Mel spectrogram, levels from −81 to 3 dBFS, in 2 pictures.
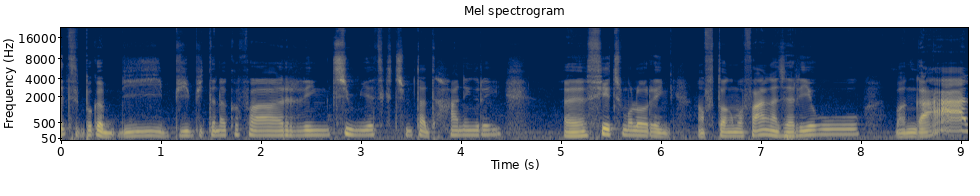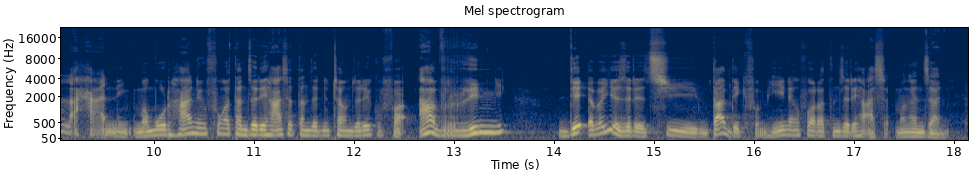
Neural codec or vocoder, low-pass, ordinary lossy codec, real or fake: none; none; none; real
